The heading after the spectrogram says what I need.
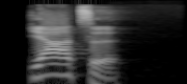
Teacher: The first tone is a high, level tone.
